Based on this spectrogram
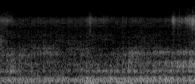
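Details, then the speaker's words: Outboard after submersion, WD-40 drying and carburetor cleaning, about to be run under load with propeller engaged to warm up and dry out remaining moisture: steady, even running with no misses or surging; runs cleanly. "So now I'm gonna run the engine under load, that means the propeller engaged, so that the engine will get up to temperature just to dry out all the moist and all the waters that's still inside of it."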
